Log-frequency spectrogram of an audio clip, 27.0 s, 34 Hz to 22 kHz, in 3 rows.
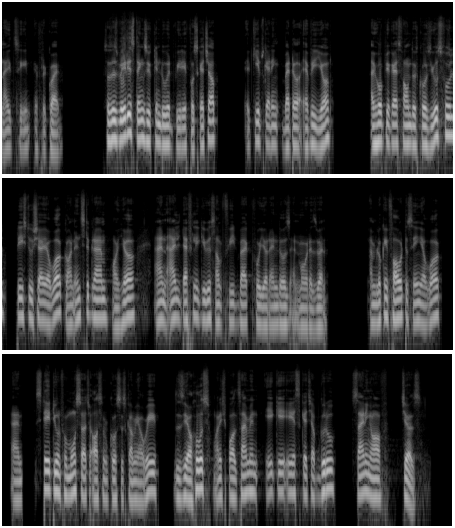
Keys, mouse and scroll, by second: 0.9 scroll up 1, 1.4-4.8 scroll down 1.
